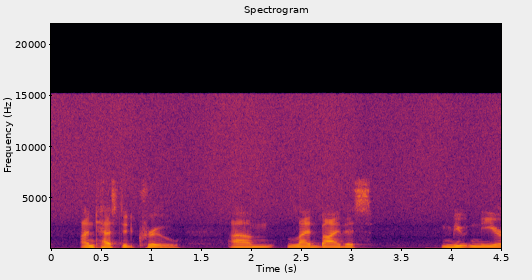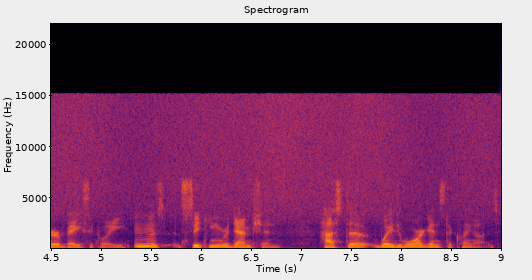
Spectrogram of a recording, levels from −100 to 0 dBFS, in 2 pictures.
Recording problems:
high frequencies cut off; noticeable; nothing above 6.5 kHz
hiss; noticeable; throughout; 10 dB below the speech

